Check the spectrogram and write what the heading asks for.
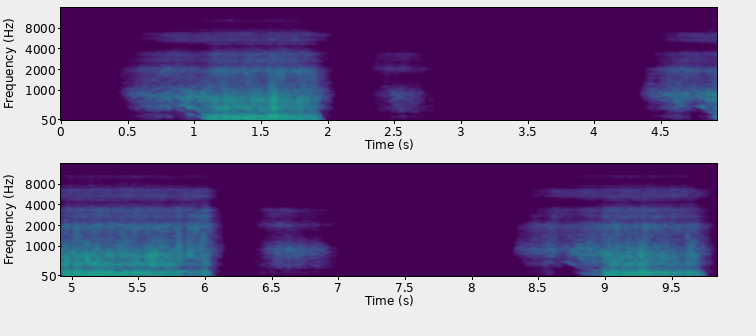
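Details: Snoring while napping: long rattling snores on each breath in, followed by a short soft breath out, about every four seconds.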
